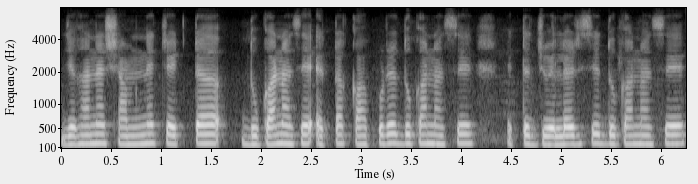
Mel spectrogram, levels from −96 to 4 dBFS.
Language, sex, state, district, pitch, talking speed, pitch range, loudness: Bengali, female, Assam, Hailakandi, 185 Hz, 125 wpm, 175-190 Hz, -17 LUFS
